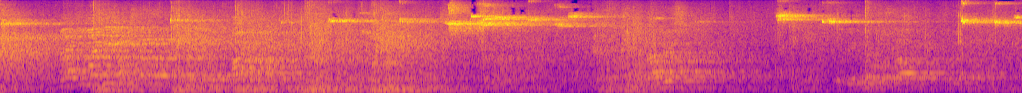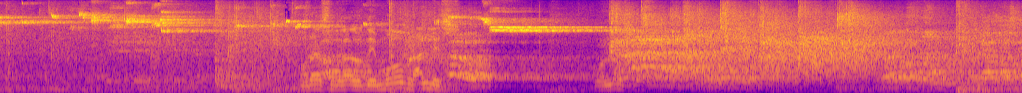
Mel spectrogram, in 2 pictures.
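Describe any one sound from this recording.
Men shout and call out to each other in an echoing hall.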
